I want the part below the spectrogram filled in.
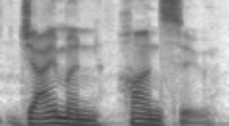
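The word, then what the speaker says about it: Djimon Hounsou: It's Jaimin Hansu. Is how you say it.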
